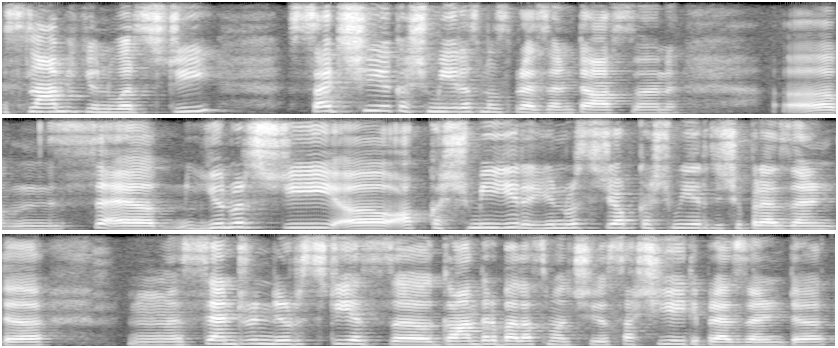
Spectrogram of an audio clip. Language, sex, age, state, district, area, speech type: Kashmiri, female, 18-30, Jammu and Kashmir, Anantnag, rural, spontaneous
